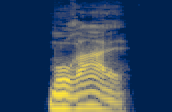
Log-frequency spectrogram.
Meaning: 1. moral, morality 2. morale
- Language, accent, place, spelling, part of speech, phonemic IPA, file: German, Germany, Berlin, Moral, noun, /moˈʁaːl/, De-Moral.ogg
